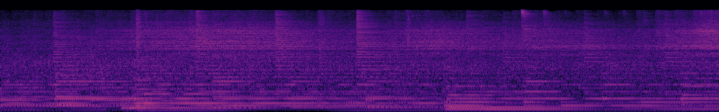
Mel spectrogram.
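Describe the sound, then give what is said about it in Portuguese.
An audience in a church claps steadily for several seconds after a prayer, a dense, even wash of applause over sustained keyboard chords that shift partway through. No one speaks. “Agora dá aquele aplauso bem crente.”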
